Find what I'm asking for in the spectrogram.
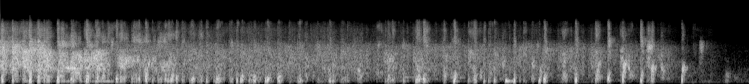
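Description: A standing crowd at Hemtown applauds its young people, many hands clapping in a dense, crackling patter with sharper individual claps standing out, strong at first and thinning out before it stops about seven seconds in.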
